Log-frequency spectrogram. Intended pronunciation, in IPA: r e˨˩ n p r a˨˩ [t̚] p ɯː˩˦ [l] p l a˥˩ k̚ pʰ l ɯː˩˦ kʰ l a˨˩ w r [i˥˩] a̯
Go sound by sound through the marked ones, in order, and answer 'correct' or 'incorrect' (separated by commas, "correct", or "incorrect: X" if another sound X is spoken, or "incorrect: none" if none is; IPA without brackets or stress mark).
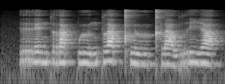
incorrect: k̚, incorrect: n, incorrect: i˧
